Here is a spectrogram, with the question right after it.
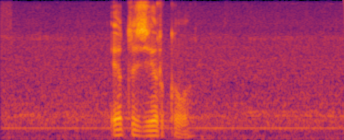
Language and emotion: Russian, neutral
